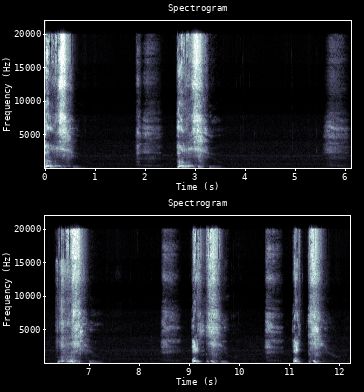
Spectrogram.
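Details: Sneezing fit: six forceful sneezes in quick succession, each with a sharp inhaled lead-in, and wet nasal sniffing between them; messy.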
